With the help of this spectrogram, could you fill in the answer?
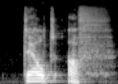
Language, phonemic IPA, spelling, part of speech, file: Dutch, /ˈtɛlt ˈɑf/, telt af, verb, Nl-telt af.ogg
- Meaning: inflection of aftellen: 1. second/third-person singular present indicative 2. plural imperative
